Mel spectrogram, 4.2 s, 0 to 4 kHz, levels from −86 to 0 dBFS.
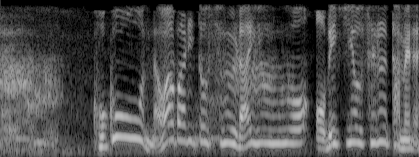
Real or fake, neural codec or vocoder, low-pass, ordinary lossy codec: fake; codec, 16 kHz, 4 kbps, FunCodec, trained on Chinese and English, 50 frames a second; 3.6 kHz; MP3, 32 kbps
